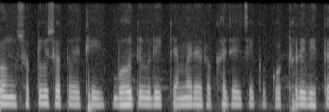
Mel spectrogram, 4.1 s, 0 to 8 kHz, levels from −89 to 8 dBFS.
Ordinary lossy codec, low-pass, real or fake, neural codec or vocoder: none; 7.2 kHz; real; none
